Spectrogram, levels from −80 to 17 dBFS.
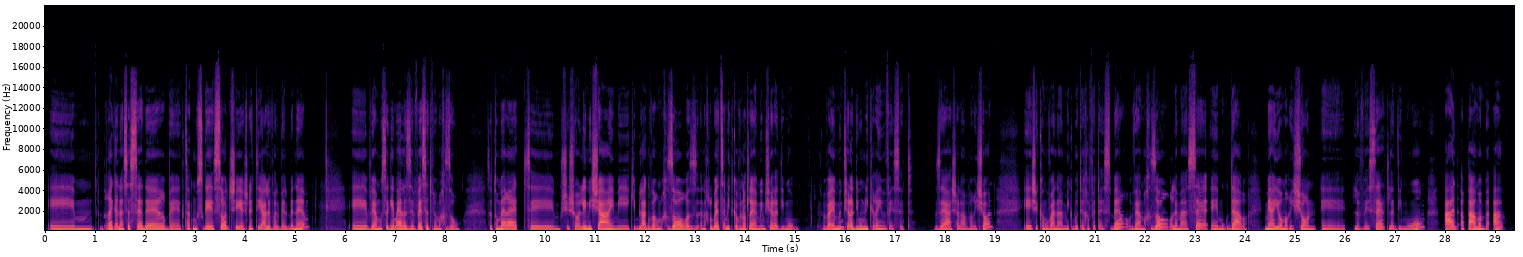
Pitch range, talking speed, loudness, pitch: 175-240 Hz, 110 wpm, -20 LUFS, 195 Hz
